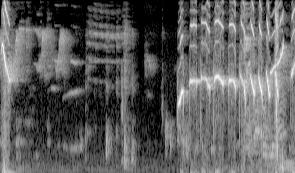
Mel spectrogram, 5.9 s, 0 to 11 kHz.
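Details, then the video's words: Greater green leafbird (cucak ijo) in full gacor song: near silence with faint high whistles at first, then loud rapid bursts of sharp chirps and rising whistled slurs, about three notes per second. "Full Gacor 40 menit CUCAK IJO"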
